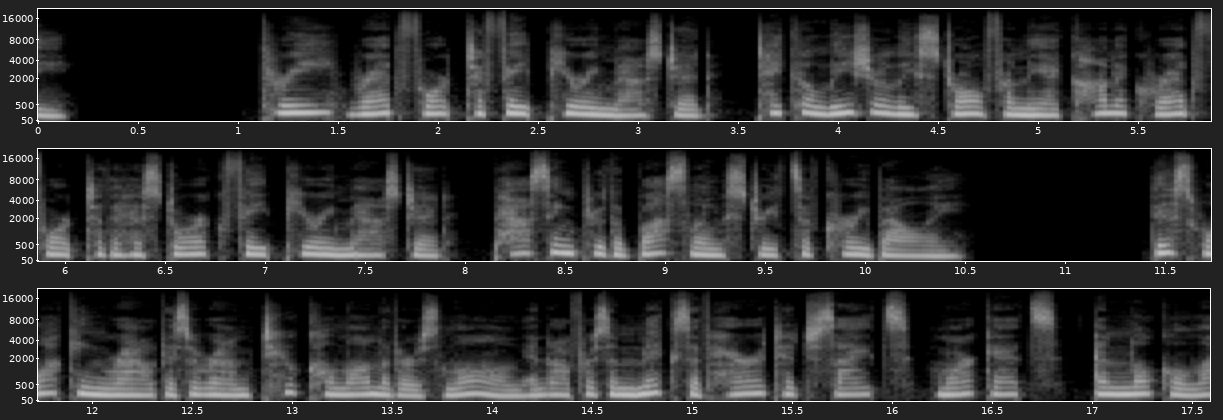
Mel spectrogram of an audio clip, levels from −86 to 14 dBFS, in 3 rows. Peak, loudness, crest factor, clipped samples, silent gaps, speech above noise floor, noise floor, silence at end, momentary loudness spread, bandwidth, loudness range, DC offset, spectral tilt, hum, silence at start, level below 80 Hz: -6 dBFS; -21 LUFS; 16 dB; under 0.1%; 0.28-0.99 s, 10.63-11.34 s; over 70 dB; under -90 dBFS; 0 s; 6 LU; 18 kHz; 2 LU; under 0.1%; -5 dB/octave; none; 0 s; -68 dBFS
